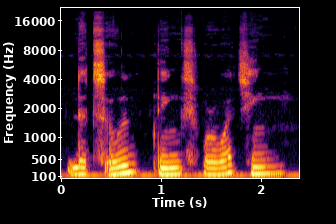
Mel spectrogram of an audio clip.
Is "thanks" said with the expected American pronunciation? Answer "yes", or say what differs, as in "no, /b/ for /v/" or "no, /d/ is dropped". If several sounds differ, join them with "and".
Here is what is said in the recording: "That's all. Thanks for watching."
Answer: no, /k/ is dropped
